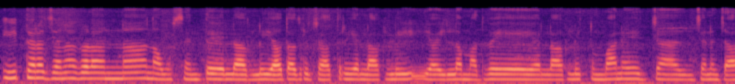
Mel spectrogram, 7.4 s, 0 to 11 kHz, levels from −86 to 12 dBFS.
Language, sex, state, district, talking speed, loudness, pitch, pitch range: Kannada, female, Karnataka, Raichur, 115 wpm, -13 LUFS, 200 Hz, 195-215 Hz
